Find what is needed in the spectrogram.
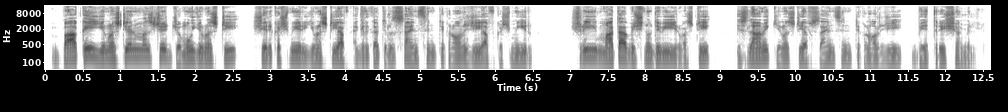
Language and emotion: Kashmiri, neutral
